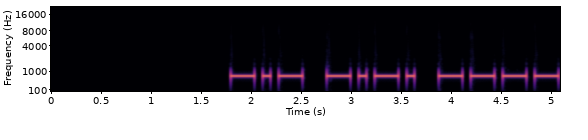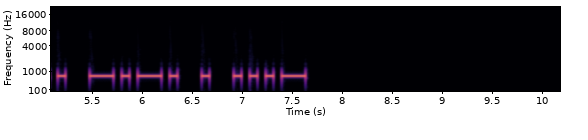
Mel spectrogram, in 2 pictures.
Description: Morse code, heard as a keyed tone, about 15 wpm, 700 Hz. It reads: KC9CEV
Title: USA Call Signs - 6 Characters - Repeated 2x - 15wpm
